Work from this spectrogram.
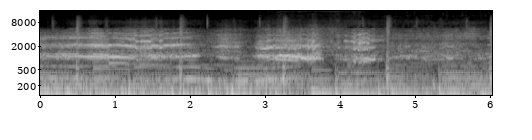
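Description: A Lexus GS300 drift car with a 2JZ engine and welded differential skids around a track, a loud, continuous roar of engine and tire noise with shifting squeals and revs that stays close throughout.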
